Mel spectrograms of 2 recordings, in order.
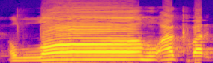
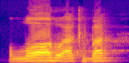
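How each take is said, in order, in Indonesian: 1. Vokal dalam Allah ditahan jauh lebih lama. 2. Vokal dalam Allah hanya ditahan sebentar. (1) "itu empat" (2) "Pondok amat, dua harokat"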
